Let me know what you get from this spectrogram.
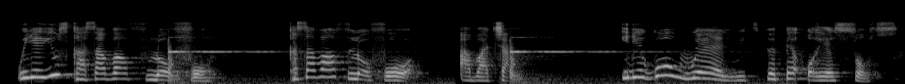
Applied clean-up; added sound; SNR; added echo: none; Piano; 10 dB; none.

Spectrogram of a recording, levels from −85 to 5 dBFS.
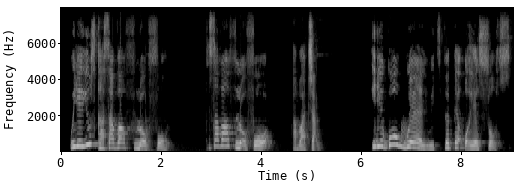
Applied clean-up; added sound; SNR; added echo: neural mask model DeepFilterNet 3.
